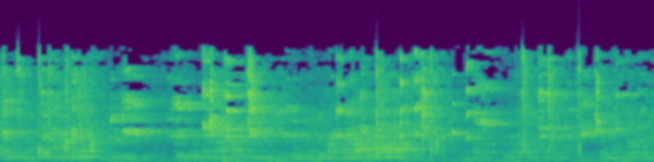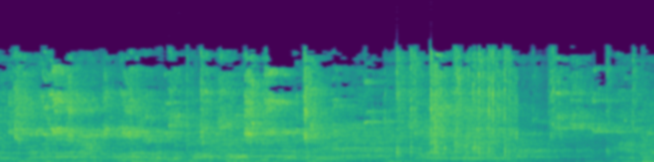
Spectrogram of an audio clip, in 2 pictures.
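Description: Basketball game sound: a ball bouncing on the court with many short knocks, amid indistinct voices.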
